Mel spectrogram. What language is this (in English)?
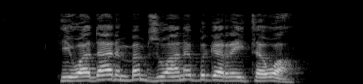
Central Kurdish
